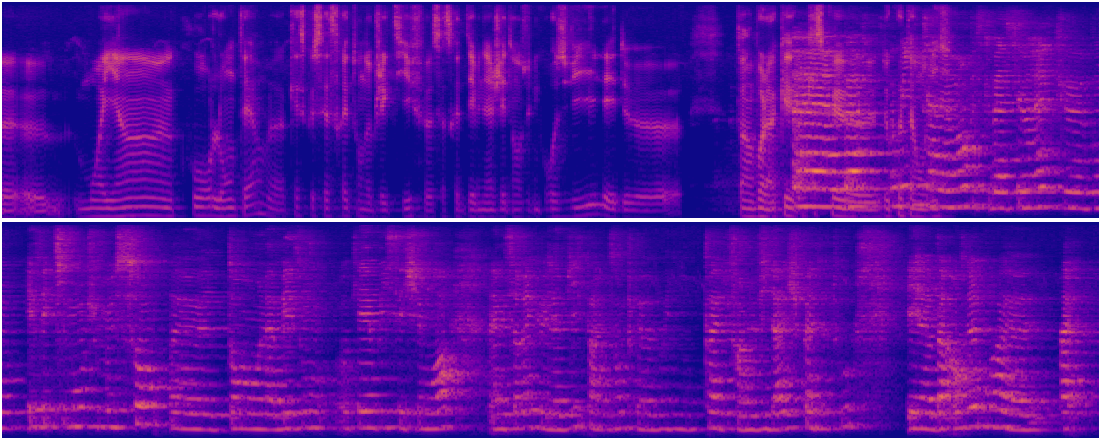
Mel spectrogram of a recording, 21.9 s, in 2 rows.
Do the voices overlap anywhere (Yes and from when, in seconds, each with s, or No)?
Yes, from 7.9 s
